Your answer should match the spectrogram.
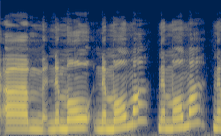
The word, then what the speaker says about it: Nimona: Snub, LGBTQ or queer, Nimona.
